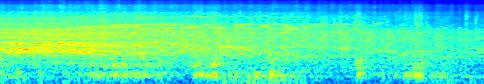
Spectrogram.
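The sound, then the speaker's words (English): A large audience claps and cheers steadily, a dense wash of applause with scattered whoops that stays loud before tapering slightly toward the end. “So after all, I'd like to give all of you all a great big applause.”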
